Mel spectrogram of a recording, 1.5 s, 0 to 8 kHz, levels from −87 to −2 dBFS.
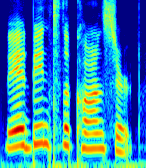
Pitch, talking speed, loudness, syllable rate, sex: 260 Hz, 245 wpm, -18 LUFS, 5.4 syllables/s, female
